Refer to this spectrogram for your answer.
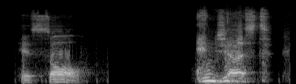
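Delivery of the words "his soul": put-on flat, utterly straight-faced, dead-serious deadpan. Retelling a fighter's answer to an interviewer: imitating a deadpan delivery. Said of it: "dead serious, deadpan".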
